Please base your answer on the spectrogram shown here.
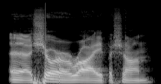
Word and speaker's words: Aishwarya Rai Bachchan: Aishwarya Rai Bachchan.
